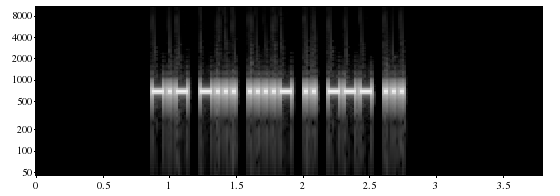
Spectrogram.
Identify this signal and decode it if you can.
Morse code, heard as a keyed tone, about 40 wpm, 700 Hz. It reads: KB4IOS
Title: USA Call Signs - 6 Characters - Repeated 2x - 40wpm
